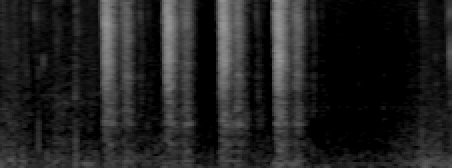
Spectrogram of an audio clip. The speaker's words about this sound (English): Although I love the typing, as you know. I yeah. just got a typewriter. Exactly. Dude, it sounds so fucking beautiful, man. Can you type some on the typewriter? Can people hear it.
